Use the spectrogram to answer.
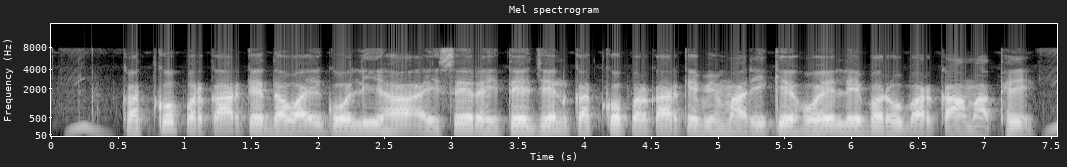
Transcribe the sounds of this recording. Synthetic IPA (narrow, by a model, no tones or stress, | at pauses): kət̪kopɾəkaːɾked̪əʋaːiɡoːliɦəəɪseɾəɦit̪ed͡ʒenkət̪kopɾəkaːɾkebimaːɾikeɦoelebəɾoːbəɾkaːmaːt̪ʰeː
